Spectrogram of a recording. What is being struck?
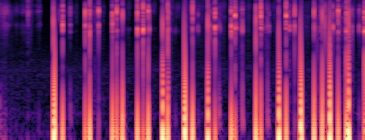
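Plastic earphone inline remote microphone.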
